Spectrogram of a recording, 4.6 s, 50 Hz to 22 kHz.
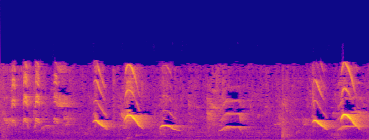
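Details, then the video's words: Green-winged saltator kept by its owner in Brazil, a fast-singing bird of the 2020 season, giving loud clear whistled phrases: downslurred and upswept notes in pairs after a quick stuttering opening, with faint background hum. "Trinca Ferro Ligeirinho"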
